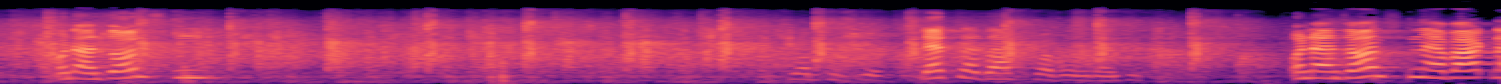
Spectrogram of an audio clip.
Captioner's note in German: Beifall bei der LINKEN und der SPD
